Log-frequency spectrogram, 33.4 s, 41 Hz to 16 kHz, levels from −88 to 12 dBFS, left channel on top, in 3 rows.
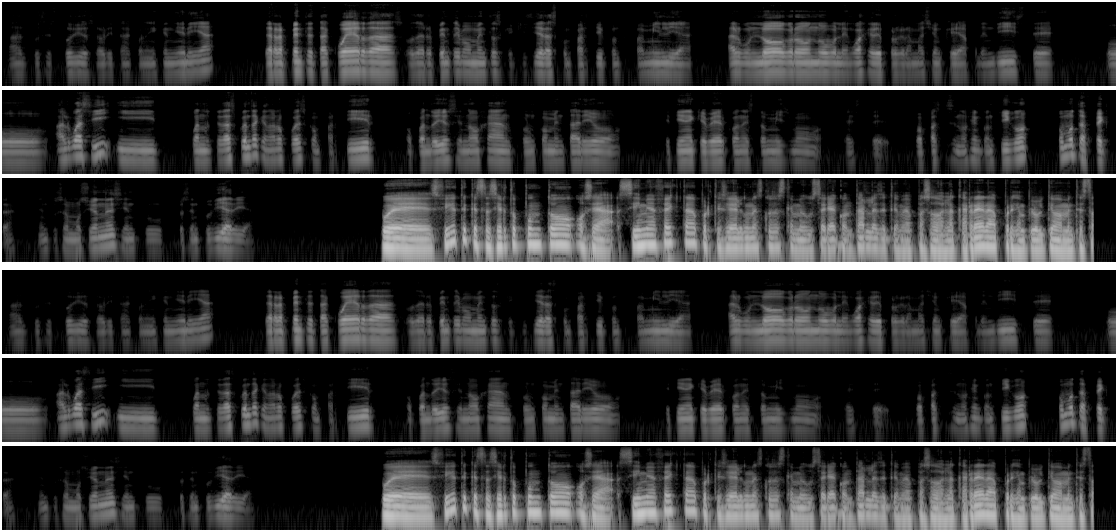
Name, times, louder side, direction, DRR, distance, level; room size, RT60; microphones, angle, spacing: voice 1, 0.6-2.1 2.6-5.0 5.3-6.9 7.3-10.5 11.1-12.7 13.0-14.3 14.6-14.9 15.3-17.3 17.9-19.3 19.8-20.0 20.6-21.4 21.7-22.4 22.6-23.9 24.2-24.8, left 2 dB, 85° left, 3.3 m, -43 dB
voice 2, 26.1-33.2, left 1 dB, 40° left, 1.7 m, -23 dB
open air
head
